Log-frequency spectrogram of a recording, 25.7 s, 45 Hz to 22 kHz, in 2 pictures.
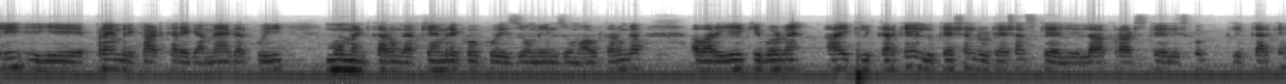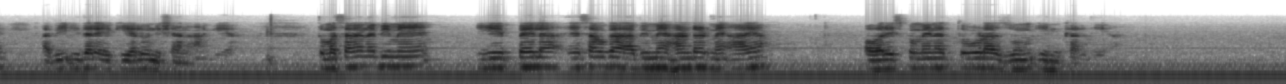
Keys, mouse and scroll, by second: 8.5 i, 17.0 click, 22.4-23.2 scroll down 2, 23.4-23.9 scroll down 1, 24.1-24.7 scroll down 2.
